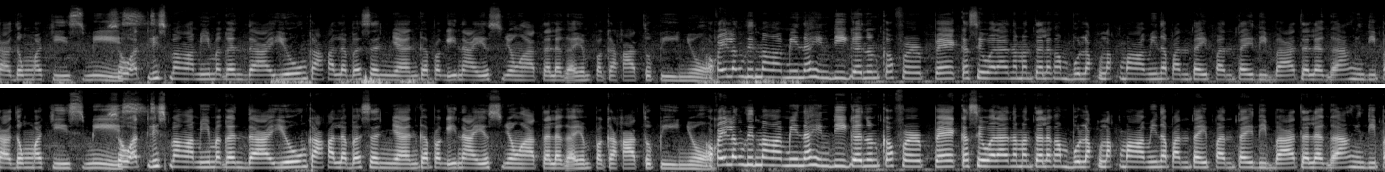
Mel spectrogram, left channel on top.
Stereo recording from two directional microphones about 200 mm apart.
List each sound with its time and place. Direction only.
0.0 s a woman's voice: 20° right (ahead or behind)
